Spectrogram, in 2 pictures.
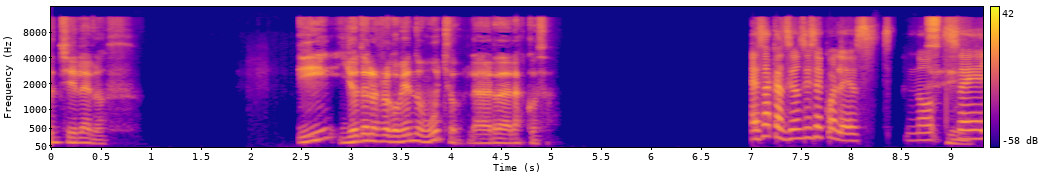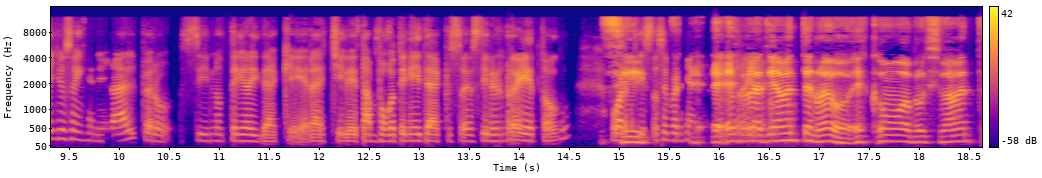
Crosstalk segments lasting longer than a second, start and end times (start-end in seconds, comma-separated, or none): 14.9-16.6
